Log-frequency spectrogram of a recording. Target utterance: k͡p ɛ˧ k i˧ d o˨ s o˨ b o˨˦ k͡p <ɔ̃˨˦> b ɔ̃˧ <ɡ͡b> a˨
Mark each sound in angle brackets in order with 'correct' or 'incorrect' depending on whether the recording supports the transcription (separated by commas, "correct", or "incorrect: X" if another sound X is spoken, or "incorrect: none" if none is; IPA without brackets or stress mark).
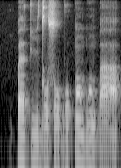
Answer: incorrect: ɔ̃˦, correct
